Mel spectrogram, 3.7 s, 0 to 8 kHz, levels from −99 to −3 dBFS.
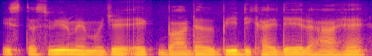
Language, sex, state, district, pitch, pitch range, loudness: Hindi, male, Arunachal Pradesh, Lower Dibang Valley, 95 Hz, 95-105 Hz, -16 LUFS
